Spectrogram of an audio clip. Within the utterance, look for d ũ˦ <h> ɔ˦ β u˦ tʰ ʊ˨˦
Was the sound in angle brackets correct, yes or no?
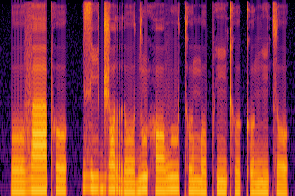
yes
